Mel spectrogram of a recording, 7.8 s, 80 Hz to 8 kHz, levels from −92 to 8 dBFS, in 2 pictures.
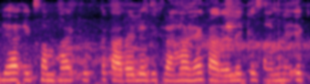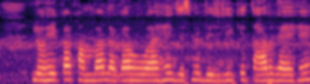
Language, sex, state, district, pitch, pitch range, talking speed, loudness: Hindi, female, Chhattisgarh, Bilaspur, 225 Hz, 215-235 Hz, 180 wpm, -17 LUFS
